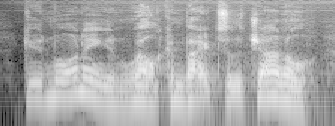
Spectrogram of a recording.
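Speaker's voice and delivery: croaky, hoarse, croaking voice. Opening a video to viewers while the voice is still recovering, croaky voice. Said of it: "it still sounds a bit croaky".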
